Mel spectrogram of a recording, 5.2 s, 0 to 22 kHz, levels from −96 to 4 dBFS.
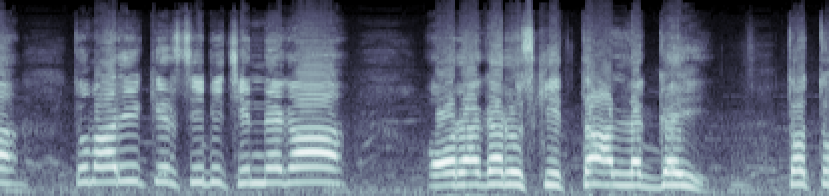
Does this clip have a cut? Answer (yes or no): no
